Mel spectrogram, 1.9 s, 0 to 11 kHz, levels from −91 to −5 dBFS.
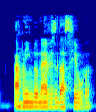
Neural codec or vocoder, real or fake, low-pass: none; real; 7.2 kHz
